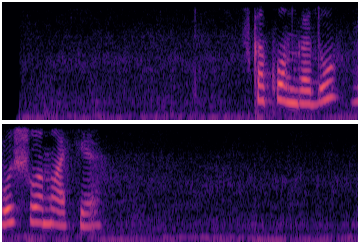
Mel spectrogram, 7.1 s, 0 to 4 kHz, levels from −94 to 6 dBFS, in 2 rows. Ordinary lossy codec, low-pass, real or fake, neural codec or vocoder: Opus, 32 kbps; 3.6 kHz; fake; codec, 44.1 kHz, 3.4 kbps, Pupu-Codec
